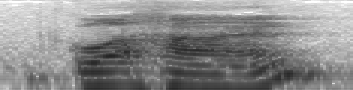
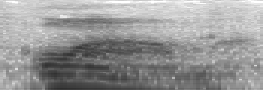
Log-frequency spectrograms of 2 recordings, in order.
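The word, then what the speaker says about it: Guåhan: Cuba the Philippines Hawaii gohan notice the pronunciation their guac on that's actually how the indigenous people the Chamorro pronounce it Gohan not Guam go on and then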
